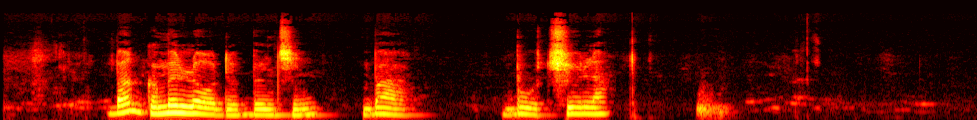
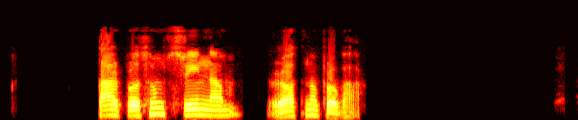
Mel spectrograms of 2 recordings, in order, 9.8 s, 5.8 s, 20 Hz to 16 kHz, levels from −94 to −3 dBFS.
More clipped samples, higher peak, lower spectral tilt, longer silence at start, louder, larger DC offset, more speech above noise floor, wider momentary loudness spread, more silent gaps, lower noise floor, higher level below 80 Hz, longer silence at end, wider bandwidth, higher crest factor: neither; about the same, -2 dBFS vs 0 dBFS; second, -5 dB/octave vs -8 dB/octave; second, 0.35 s vs 1 s; second, -21 LUFS vs -16 LUFS; neither; second, 50 dB vs over 75 dB; first, 23 LU vs 13 LU; second, none vs 2.43-2.66 s; second, -72 dBFS vs under -90 dBFS; second, -68 dBFS vs -56 dBFS; first, 2.55 s vs 2.2 s; first, 10 kHz vs 7.6 kHz; first, 24 dB vs 18 dB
